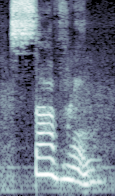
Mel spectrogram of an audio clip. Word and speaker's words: sovereign: we do not pronounce or say G sounds in these words so come on please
